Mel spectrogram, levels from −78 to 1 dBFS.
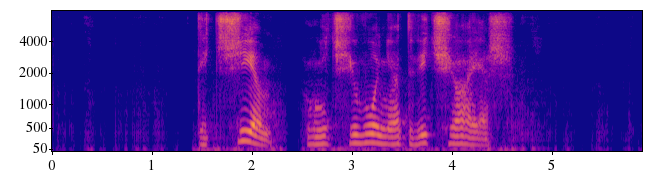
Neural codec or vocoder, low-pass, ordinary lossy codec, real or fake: codec, 16 kHz, 4.8 kbps, FACodec; none; none; fake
